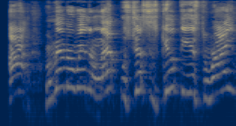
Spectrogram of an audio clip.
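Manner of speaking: hammed-up whiny caller impression; mocking caller voice. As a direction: sneer it like a smug caller. Caller's smug whining quote.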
